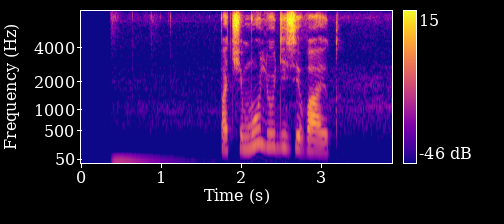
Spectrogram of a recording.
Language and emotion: Russian, neutral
